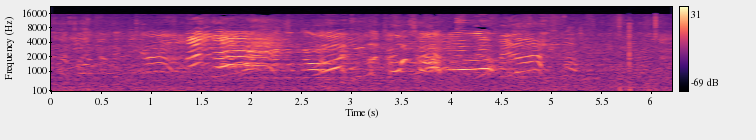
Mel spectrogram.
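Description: Children shout and cheer outdoors.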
